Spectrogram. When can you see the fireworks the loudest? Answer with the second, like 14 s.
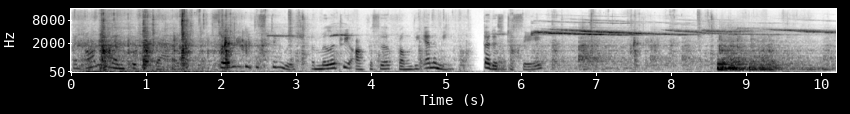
9 s.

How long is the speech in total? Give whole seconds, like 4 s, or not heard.
6 s.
